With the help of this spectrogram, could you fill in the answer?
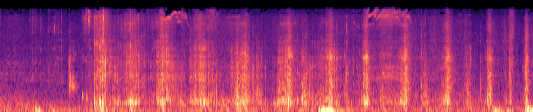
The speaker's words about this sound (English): You hear that? Hear me crunching on this?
